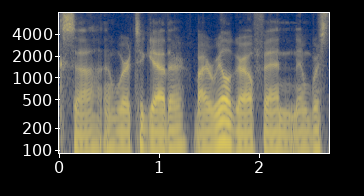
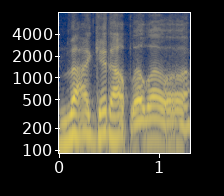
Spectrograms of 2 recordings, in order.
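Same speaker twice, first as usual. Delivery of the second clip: rough, raspy, pitched-up action-star voice; 11 semitones higher than usual. Imagining being woken up, the speaker does an Arnold Schwarzenegger impression. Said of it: "doing Arnett Schwarzenegger".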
